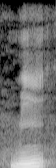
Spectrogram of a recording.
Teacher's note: മി എന്നുള്ളത് രണ്ടു ചുണ്ടുകളിൽ നിന്നാണ് മി ഉണ്ടാകുന്നത്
